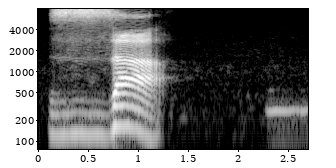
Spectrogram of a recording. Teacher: جو زا کی صفت ہے وہ بہت ضروری ہے وسل جیسی ساؤنڈ پیدا کرنا، ورنہ زا جو ہے وہ زال سے کے ساتھ مل جائے گی نا، تو زال میں وسل نہیں، زا میں وسل ہوتی ہے۔ زا۔ زا وسل پیدا کریں، دانت بند کر کے زبان کی نوک اندر دانتوں کے ساتھ لگائیں اور زور سے ادا کریں، زا۔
